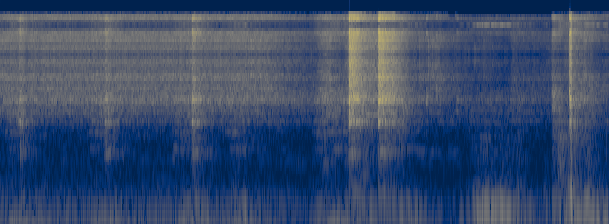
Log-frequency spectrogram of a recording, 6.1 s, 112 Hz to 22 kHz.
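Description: Haas VF-3SS CNC vertical mill running on aluminum, heard from inside the enclosure: flood coolant hisses steadily over a pulsing low machine rumble as the spindle lifts off the part. Short, louder bursts of noise come about halfway through and again near the end.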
